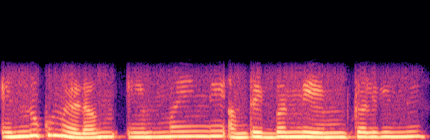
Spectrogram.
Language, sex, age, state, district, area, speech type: Telugu, female, 18-30, Telangana, Mulugu, urban, conversation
